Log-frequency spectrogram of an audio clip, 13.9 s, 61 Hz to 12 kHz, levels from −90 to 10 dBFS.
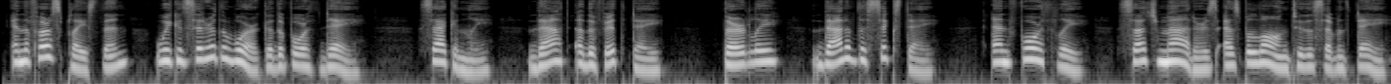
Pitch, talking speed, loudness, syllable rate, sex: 210 Hz, 150 wpm, -17 LUFS, 4.2 syllables/s, female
